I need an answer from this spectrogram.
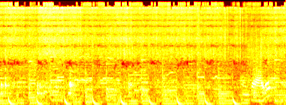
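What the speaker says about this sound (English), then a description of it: "So in goes my onions" Onions fry in a small amount of oil with a continuous crackling sizzle, close by, with stirring scrapes and pops and a faint tonal hum beneath.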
